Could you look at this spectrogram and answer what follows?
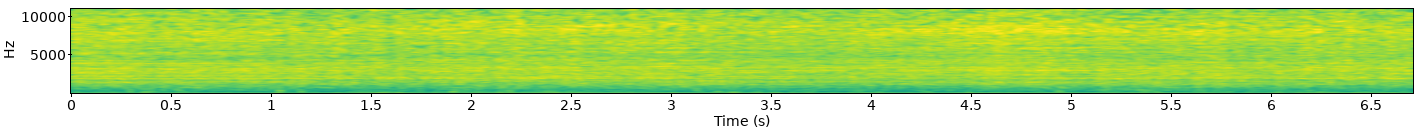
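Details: Willys F-134 F-head four-cylinder fresh rebuild on engine stand during break-in, oil pressure 40–45 psi, water 165°F; steady smooth low drone, no tapping or knocking; normal running.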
